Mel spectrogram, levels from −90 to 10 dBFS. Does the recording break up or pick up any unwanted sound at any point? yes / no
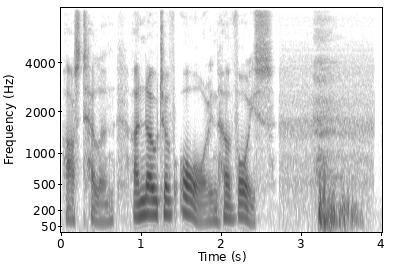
yes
